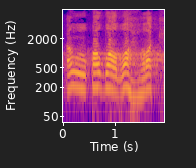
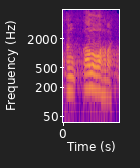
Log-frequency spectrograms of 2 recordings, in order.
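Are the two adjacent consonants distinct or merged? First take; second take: distinct; merged. First: The two consonants are pronounced separately. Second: The two consonants merge into one sound. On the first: The speaker calls it right. "لابد أن تخرج كل حرف من مخرجه الصحيح" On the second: The speaker calls it wrong. "أو تجعل يعني الحرفين نفس النطق نفس المخرج، أنقض ظهرك خطأ"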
